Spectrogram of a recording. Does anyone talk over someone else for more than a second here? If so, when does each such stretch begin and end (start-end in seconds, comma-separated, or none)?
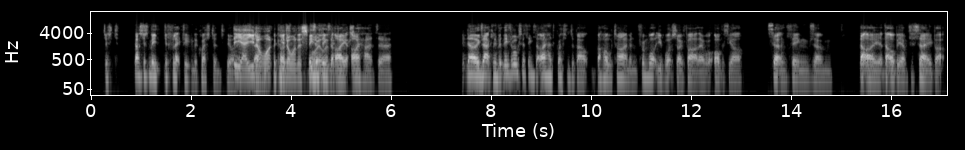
2.9-5.4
